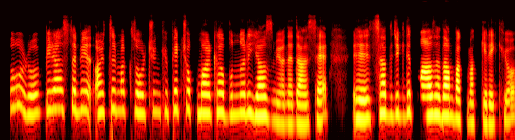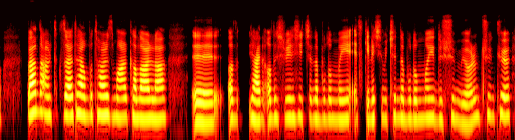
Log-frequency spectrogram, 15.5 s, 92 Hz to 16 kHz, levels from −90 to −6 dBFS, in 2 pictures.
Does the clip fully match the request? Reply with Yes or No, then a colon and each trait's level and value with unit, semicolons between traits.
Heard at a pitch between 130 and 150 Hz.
No: high, 220 Hz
